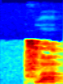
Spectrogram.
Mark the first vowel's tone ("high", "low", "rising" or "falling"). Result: high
